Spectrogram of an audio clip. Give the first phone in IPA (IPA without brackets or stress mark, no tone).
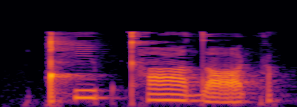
ǃʰ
